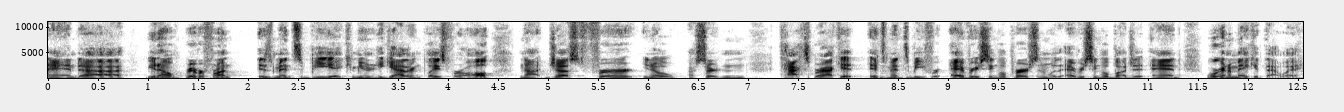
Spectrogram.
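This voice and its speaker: A man with a normal speaking voice, fairly low pitch, fairly even intonation, and fairly quick pace against a quiet background. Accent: American. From Texas, Dallas area. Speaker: minor league baseball team executive. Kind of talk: radio interview.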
